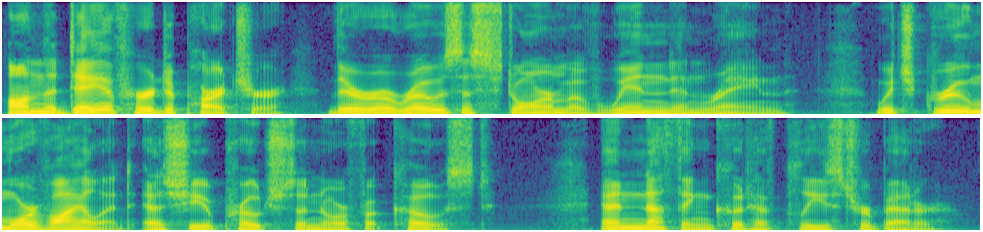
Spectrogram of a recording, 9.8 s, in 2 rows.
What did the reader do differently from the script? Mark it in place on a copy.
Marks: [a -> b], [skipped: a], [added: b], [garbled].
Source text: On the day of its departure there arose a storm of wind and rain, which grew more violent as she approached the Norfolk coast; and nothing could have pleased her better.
On the day of [its -> her] departure there arose a storm of wind and rain, which grew more violent as she approached the Norfolk coast; and nothing could have pleased her better.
